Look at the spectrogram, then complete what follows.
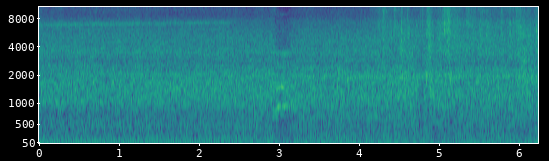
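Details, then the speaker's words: Tractor pulling an implement never used before during wheat sowing in wet conditions, top speed about 3–4 km/h; the deep diesel drone sags and pulses unevenly, and the owner says it demands too much horsepower for the tractor. "bon vous l'entendez mais le tracteur il en peut plus ça demande trop de chevaux en fait"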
